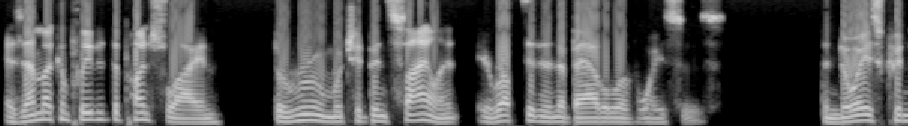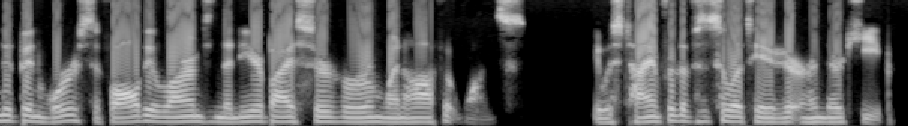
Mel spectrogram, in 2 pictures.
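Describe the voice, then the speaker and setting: A man narrating a scripted radio play in a measured, portentous storytelling manner. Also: medium pitch, dark tone, no echo, rough recording.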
